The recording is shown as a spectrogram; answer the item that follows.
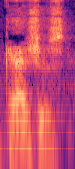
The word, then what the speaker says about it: Cashiers: And it was that way for about 25 years, and then the pronunciation stayed the same, Cachers, even though it was spelled properly, Chashiers.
